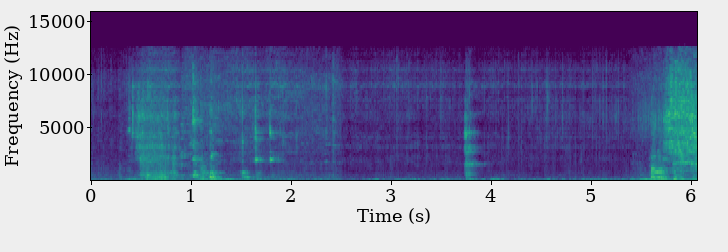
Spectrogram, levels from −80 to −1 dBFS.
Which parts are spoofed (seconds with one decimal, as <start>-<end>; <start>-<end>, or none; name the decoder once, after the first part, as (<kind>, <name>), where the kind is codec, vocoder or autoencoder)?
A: 0.4-0.9 (codec, SNAC); 1.4-2.1; 2.5-5.4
